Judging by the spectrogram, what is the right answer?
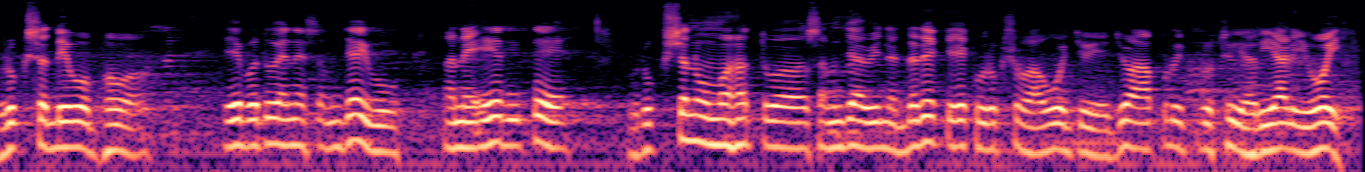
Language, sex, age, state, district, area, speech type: Gujarati, male, 60+, Gujarat, Amreli, rural, spontaneous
